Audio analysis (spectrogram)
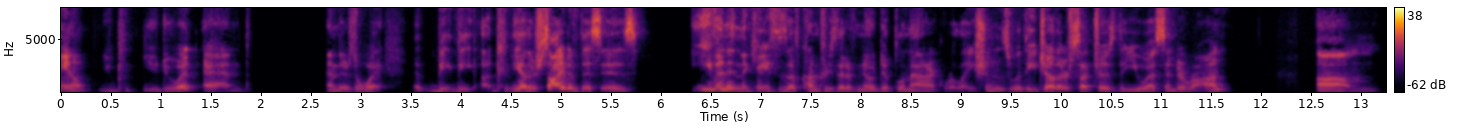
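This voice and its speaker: A man's voice: mid-range voice, a little mellow. A young man, a student guest on a radio interview, talking casually with lots of fillers and restarts. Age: young adult. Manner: rambling, many fillers and restarts. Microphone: studio mic.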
